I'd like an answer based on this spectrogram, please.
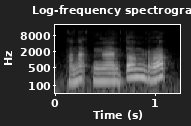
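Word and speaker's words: พนักงานต้อนรับ: 떤랍 바낙안 떤랍 이라고 발음하시면 되는데요.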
